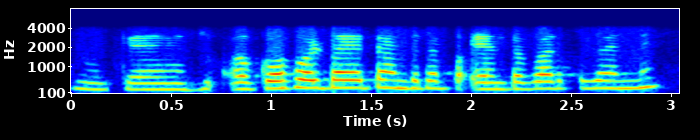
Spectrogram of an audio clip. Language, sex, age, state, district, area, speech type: Telugu, female, 18-30, Andhra Pradesh, Eluru, rural, conversation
